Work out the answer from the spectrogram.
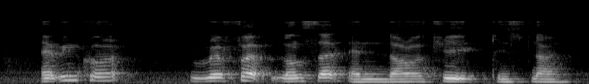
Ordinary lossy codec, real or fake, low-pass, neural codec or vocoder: none; fake; none; codec, 16 kHz, 8 kbps, FunCodec, trained on LibriTTS, 25 frames a second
